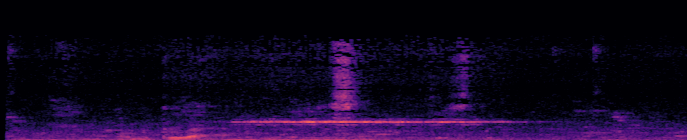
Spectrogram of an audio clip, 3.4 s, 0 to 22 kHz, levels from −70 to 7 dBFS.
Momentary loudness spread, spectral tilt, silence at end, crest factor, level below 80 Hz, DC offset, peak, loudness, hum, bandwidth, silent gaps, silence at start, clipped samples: 19 LU; -2.5 dB/octave; 0 s; 18 dB; -38 dBFS; under 0.1%; -12 dBFS; -26 LUFS; none; 16.5 kHz; none; 0.05 s; under 0.1%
